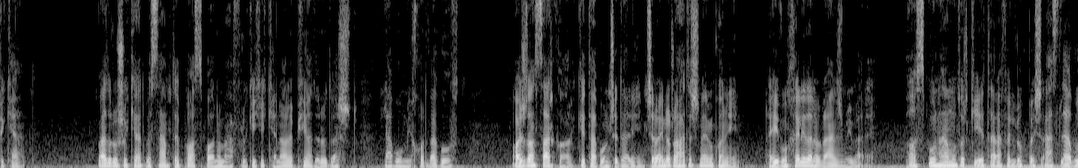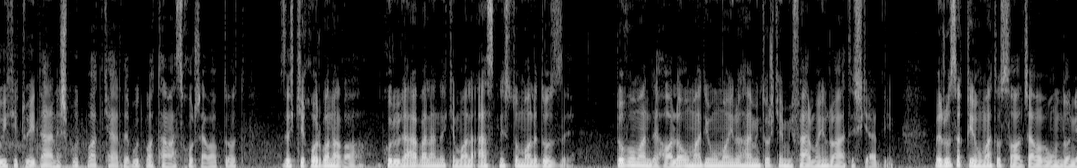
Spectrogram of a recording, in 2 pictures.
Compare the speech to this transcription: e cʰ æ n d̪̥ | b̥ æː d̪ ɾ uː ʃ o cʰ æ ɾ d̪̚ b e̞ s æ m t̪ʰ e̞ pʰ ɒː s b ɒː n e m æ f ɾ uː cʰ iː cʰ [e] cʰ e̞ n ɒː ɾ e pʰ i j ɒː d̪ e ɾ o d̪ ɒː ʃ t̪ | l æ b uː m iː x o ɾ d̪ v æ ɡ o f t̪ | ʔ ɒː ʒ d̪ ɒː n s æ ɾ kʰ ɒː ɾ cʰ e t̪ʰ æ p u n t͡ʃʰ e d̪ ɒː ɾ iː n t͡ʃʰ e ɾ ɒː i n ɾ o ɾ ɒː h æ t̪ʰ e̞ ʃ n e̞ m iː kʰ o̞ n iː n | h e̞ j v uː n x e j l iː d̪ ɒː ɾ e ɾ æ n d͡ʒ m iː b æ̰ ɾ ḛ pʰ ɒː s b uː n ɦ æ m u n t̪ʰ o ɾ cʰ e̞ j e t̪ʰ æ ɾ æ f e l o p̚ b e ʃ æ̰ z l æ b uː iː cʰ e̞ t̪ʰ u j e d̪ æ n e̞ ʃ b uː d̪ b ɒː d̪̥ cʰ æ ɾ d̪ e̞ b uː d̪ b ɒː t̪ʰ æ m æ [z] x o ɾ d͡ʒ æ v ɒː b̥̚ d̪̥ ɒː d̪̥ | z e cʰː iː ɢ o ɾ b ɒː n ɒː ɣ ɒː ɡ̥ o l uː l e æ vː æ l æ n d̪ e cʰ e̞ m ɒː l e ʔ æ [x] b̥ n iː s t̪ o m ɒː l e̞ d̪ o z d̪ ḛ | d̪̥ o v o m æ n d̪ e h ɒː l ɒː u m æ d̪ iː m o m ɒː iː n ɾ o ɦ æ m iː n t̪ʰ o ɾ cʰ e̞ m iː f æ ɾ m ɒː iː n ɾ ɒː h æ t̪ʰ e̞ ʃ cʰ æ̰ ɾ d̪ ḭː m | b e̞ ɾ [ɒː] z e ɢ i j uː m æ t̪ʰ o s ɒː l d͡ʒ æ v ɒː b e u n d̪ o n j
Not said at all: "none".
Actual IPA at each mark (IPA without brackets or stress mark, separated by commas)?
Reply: e, s, s, uː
